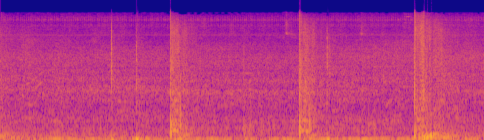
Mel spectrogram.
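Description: Aerial firework shells bursting: three loud booms about a second apart, each trailing off in a low rumble, with a couple of fainter cracks before them.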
